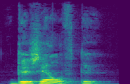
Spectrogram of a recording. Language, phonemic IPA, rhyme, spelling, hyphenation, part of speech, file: Dutch, /dəˈzɛlf.də/, -ɛlfdə, dezelfde, de‧zelf‧de, determiner / pronoun, Nl-dezelfde.ogg
- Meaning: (determiner) the same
